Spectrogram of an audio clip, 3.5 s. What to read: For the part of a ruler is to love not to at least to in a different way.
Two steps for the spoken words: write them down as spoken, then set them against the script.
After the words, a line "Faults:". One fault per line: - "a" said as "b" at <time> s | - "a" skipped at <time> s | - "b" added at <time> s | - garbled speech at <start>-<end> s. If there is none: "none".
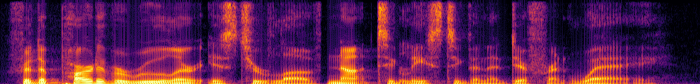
For the part of a ruler is to love not to at least to in a different way.
Faults:
none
